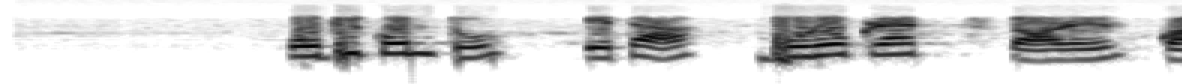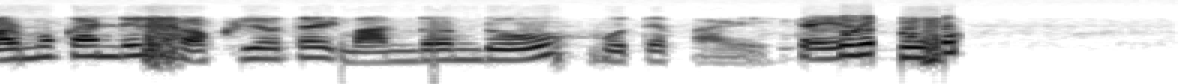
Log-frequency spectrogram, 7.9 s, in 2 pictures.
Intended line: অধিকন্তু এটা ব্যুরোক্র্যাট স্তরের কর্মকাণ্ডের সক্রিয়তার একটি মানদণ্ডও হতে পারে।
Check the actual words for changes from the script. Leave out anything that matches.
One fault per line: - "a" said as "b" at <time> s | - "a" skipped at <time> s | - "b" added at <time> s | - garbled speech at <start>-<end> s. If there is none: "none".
- "একটি" skipped at 5.0 s
- garbled speech at 6.5-7.2 s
